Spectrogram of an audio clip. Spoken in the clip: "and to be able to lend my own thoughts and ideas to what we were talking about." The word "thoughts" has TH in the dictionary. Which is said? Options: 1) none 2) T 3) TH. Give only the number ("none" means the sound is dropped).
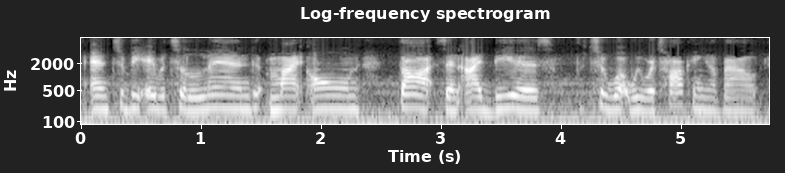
3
